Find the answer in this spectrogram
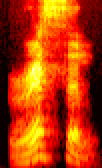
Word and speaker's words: wrestle: The right answer is of course the left side, wrestle, जो yellow base में है, wrestle. This is the right answer, wrestle.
